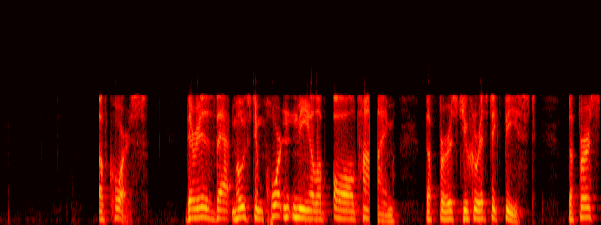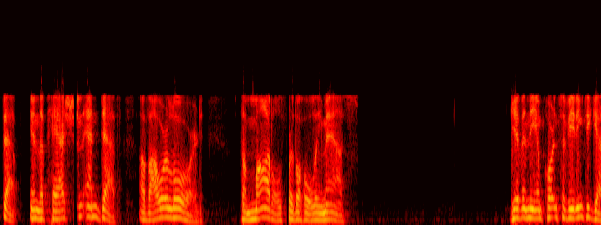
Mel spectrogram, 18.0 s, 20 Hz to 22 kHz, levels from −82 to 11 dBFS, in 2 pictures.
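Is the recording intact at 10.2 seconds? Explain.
No, there's packet loss on an ADPCM call from 10.12 to 10.24 s, after "first step in the": a hard 50 ms gap, which fits about five lost packets. The decoder's predictor then restarts out of step, so the audio comes back rough before settling by "and death of our".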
